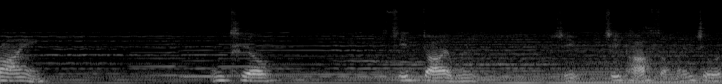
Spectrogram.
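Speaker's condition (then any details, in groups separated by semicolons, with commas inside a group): Cerebral palsy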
